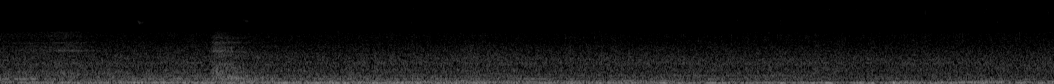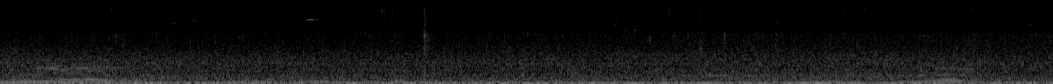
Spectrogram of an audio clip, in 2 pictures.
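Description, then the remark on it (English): Steady light rain patters continuously, a soft even hiss of drops on surfaces with a faint low rumble beneath, no voices. “Light rain at the moment.”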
